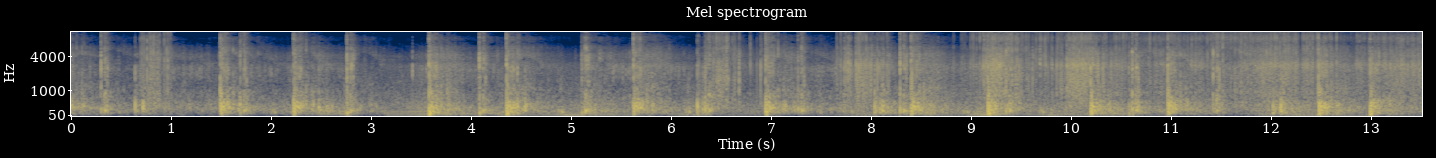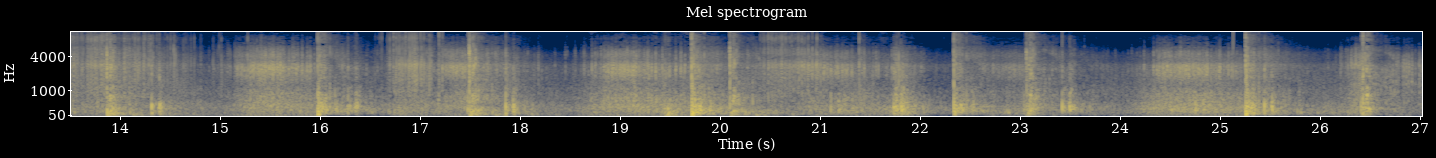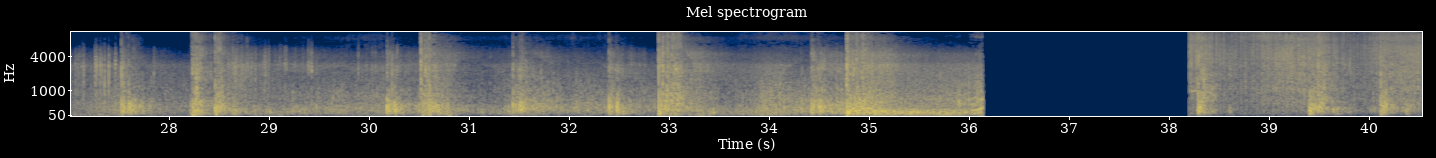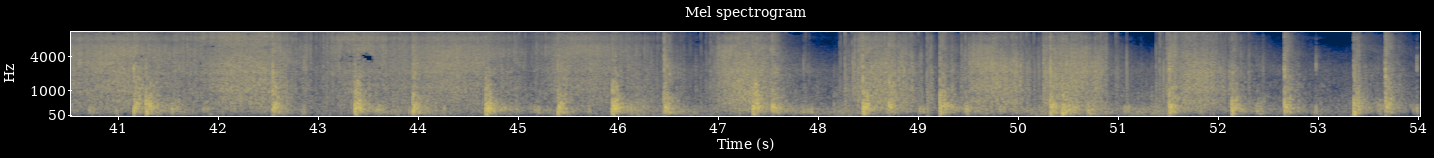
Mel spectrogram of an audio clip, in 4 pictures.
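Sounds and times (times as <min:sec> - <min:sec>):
hissing crackle: 0:02.7 - 0:16.0, 0:38.2 - 0:52.6.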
